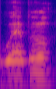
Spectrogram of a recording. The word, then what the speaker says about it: Weber: And Max Weber or Weber, depending on how you want to pronounce it, in 1924 and 1947 kind of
